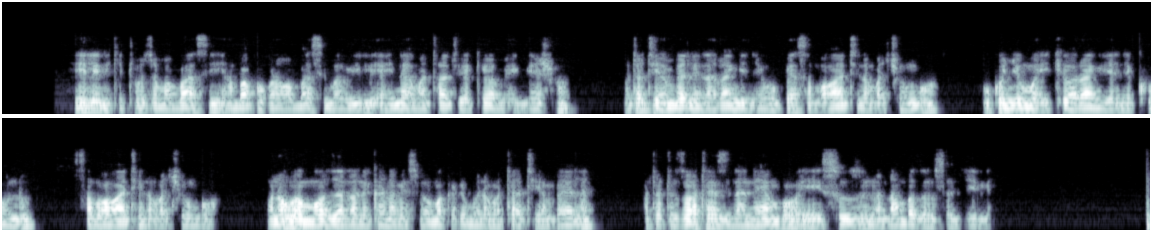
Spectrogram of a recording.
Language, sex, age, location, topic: Swahili, male, 18-24, Nairobi, government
